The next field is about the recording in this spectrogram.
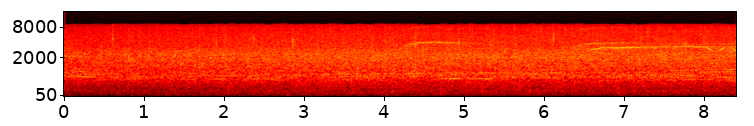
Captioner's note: cheers and applause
